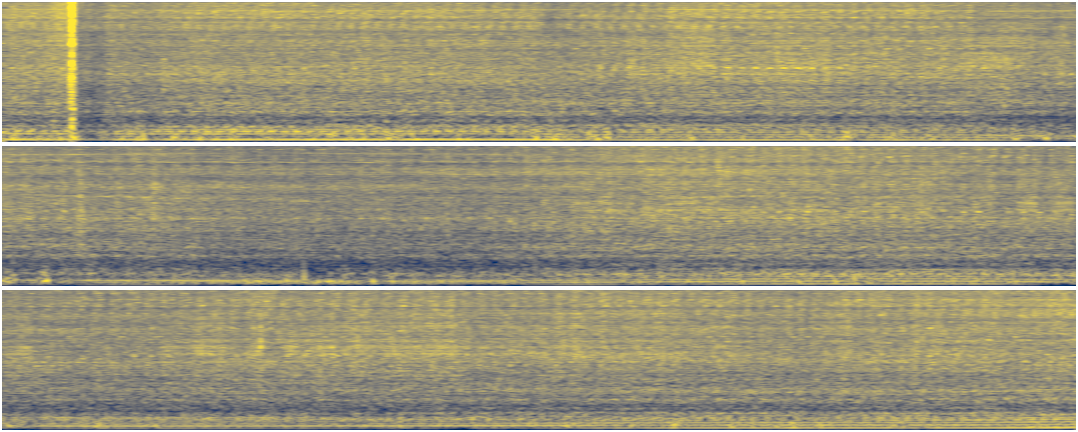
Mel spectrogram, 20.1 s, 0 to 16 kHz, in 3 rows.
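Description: Kia Sportage engine running steadily at low revs as the 4x4 crawls along a dirt logging trail, with one sharp click about half a second in.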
